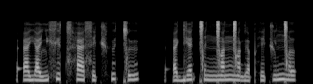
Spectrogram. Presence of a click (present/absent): present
